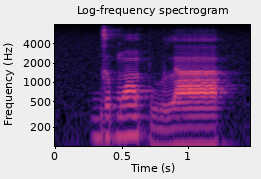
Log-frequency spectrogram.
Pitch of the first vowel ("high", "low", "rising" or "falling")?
high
